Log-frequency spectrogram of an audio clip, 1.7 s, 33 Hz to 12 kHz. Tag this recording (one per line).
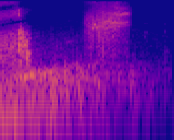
fx
effect
space
Yamaha-RM1x
strange
noise
sample
odd
atmospheric
weird
sci-fi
